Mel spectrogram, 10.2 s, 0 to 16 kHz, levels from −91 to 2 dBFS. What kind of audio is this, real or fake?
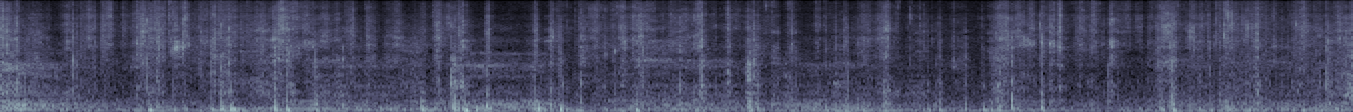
fake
